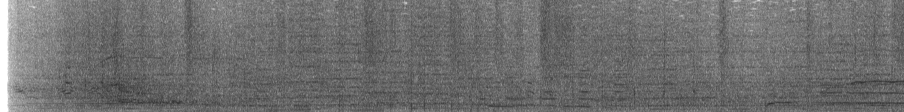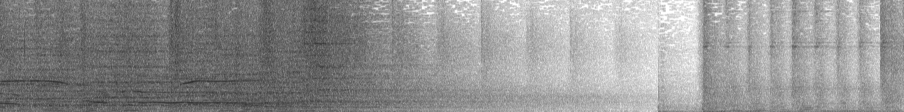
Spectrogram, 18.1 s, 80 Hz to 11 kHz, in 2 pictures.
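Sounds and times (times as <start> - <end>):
rally car engines revving and passing: 0.3 - 12.8.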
